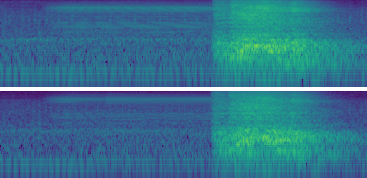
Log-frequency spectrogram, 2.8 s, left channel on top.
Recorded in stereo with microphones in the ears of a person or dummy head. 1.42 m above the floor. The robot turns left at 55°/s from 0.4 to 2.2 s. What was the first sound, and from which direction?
A zipper, 115° right.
